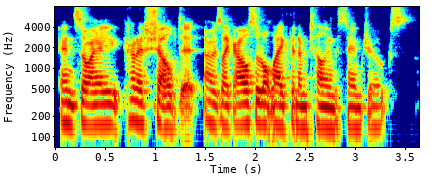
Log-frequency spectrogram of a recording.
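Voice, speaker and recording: A woman's voice: sits low, level tone, quick pace, fairly bright tone. A young woman with a light Southern American accent, chatting as an interview guest and telling stories with many fillers, recorded on a webcam in a decorated home room. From Southern United States. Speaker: guest, stream host and comic. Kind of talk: casual interview chat.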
